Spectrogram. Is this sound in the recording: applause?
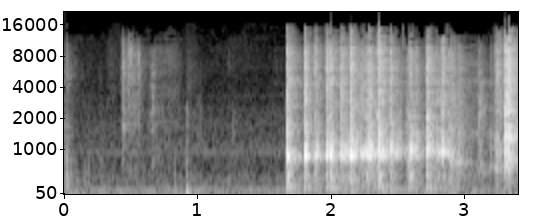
no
